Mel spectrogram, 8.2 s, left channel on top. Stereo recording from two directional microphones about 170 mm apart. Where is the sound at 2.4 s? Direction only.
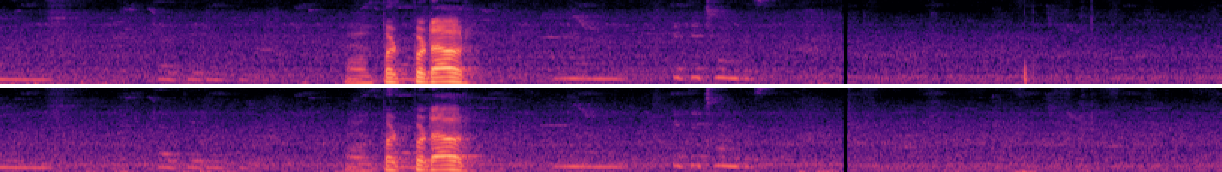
30° left (ahead or behind).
